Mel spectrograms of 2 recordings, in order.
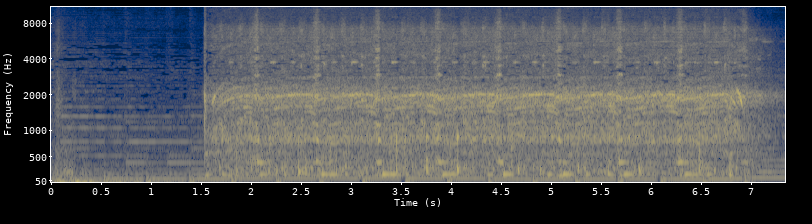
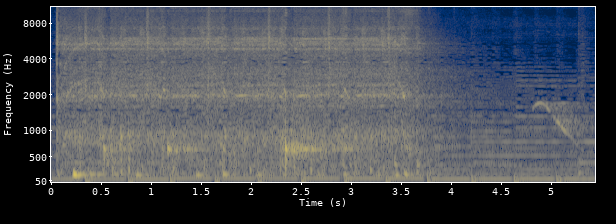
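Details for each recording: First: Salvage Audi S6, compression test with new starter; cylinder reaches only about 50-60 psi, owner suspects sticking rings after the car sat. Even cranking about four beats a second with puffing whoosh back through intake; low compression. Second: Salvage Audi S6 cranked with new starter, engine ground temporarily clamped to block, all spark plugs out so only one cylinder compressing. Even cranking with firm thump about three times a second; that cylinder sounds like healthy compression.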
